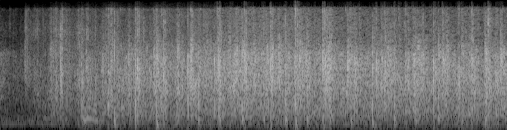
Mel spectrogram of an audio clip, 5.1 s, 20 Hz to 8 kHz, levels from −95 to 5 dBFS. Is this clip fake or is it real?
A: real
